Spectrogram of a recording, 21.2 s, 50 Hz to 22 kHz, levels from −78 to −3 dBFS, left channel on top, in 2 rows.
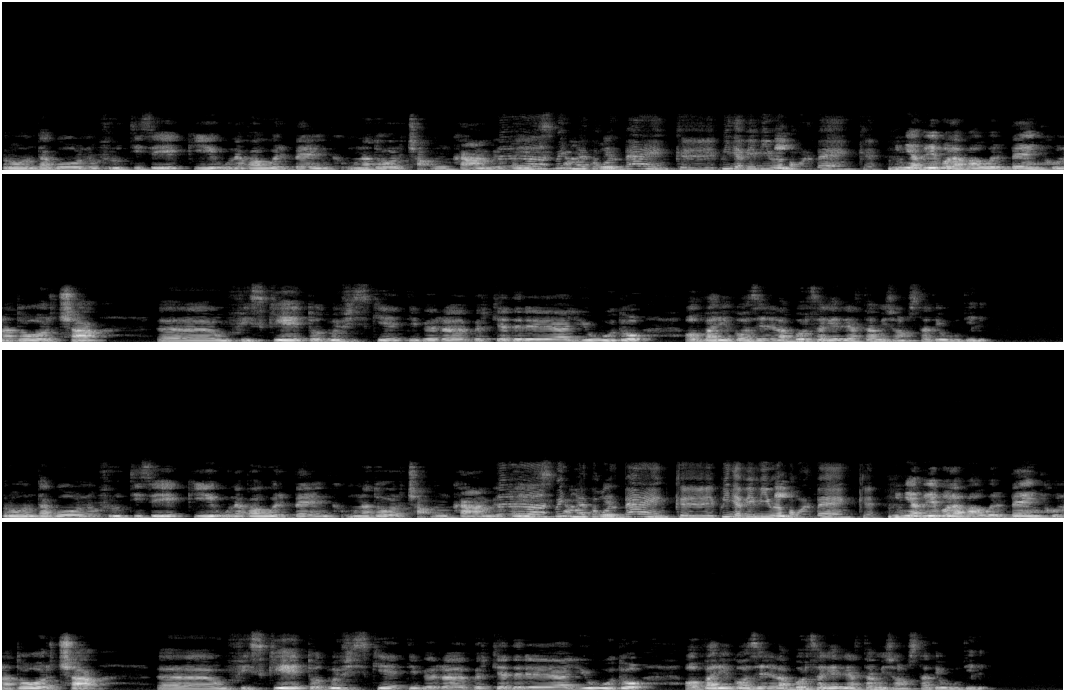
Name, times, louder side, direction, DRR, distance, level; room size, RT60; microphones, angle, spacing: voice 1, 0.0-6.2 7.7-7.9 8.9-11.7 12.2-20.4, right 2 dB, 20° right, 0.8 m, -25 dB
voice 2, 4.9-8.8, right 4 dB, 70° right, 0.4 m, -30 dB
2.5 x 2.3 x 3.7 m
head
